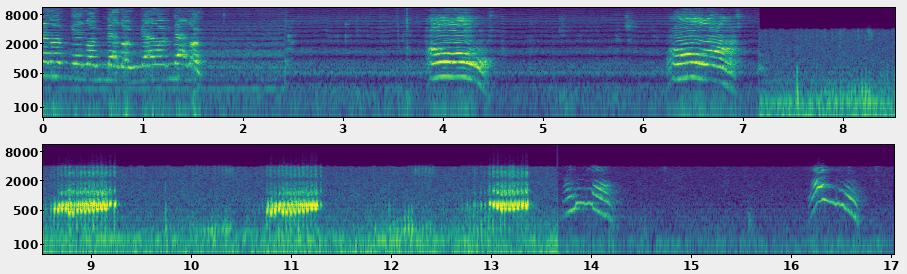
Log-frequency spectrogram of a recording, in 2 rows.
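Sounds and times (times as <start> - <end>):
cat purring: 8.2 - 9.4, 10.0 - 11.4, 12.0 - 13.5.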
